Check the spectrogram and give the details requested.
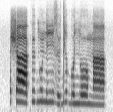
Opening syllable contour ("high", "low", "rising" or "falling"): falling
